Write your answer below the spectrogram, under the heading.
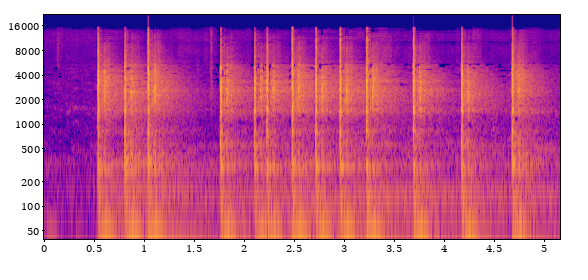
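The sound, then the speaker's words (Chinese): Knocking on a door sounds during a comedy stage routine. There are many sharp, hollow knocks in an irregular rhythm, with short clusters and pauses between them, and they ring clearly with no talk over them. “你干嘛呢？ 敲门。 您敲门？”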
